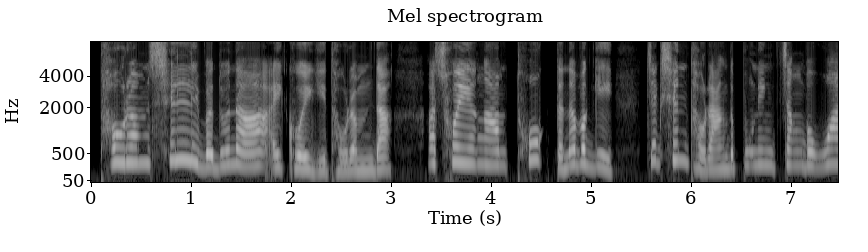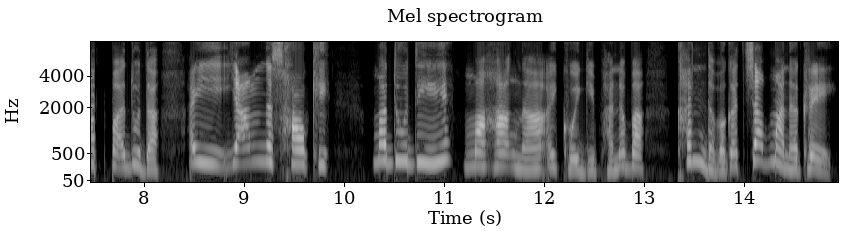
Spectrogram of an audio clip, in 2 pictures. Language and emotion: Manipuri, angry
